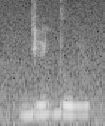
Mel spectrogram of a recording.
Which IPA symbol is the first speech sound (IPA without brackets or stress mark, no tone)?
ɟ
